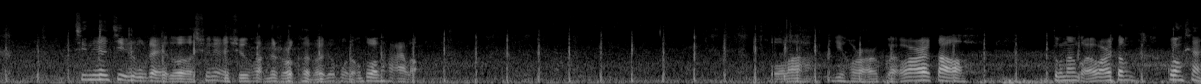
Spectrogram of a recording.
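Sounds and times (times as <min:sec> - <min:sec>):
running footsteps on pavement: 0:00.0 - 0:12.0.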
